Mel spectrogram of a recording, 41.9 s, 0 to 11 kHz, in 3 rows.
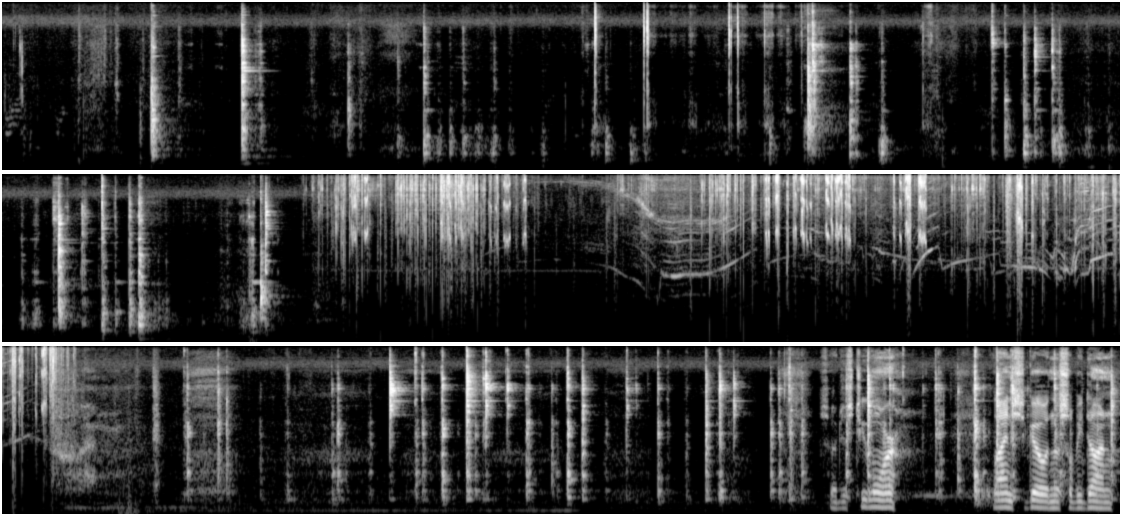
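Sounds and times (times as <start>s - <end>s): metal tool clicks and clanks: 7.4s - 11.8s, 16.9s - 20.7s, 21.6s - 28.9s, 30.2s - 41.9s
ratchet wrench clicking: 17.8s - 29.1s, 30.2s - 41.2s.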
